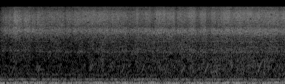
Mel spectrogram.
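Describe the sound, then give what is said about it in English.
A low, static-like hiss permeates a complex, a constant, even wash of noise with a faint low hum beneath it and no voices or other events. “You can't place what it is. It's like a static or a hiss or something.”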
